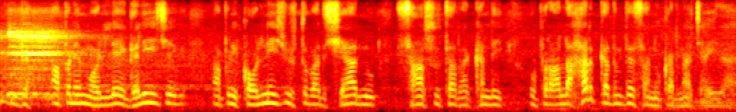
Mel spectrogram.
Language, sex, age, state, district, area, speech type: Punjabi, male, 60+, Punjab, Hoshiarpur, rural, spontaneous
